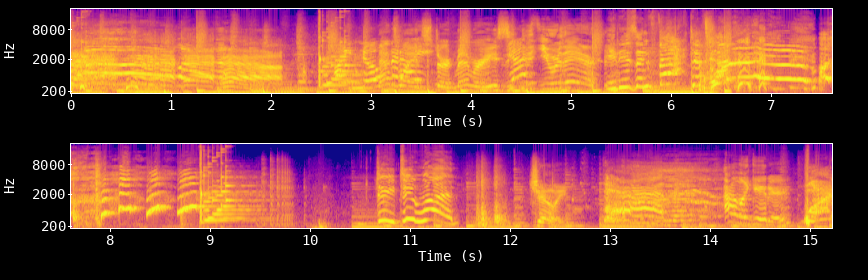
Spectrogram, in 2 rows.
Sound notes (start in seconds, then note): 6.0 both laugh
